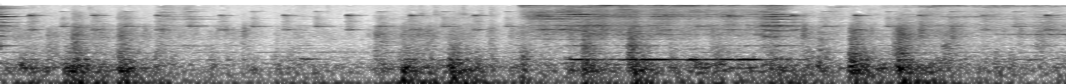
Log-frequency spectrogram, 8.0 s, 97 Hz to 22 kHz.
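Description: Cab-car interior of a JR East E127 series electric train running slowly, with a low rumble and wheels knocking irregularly over rail joints. A thin steady squeal from the wheels sounds for about a second and a half near the middle.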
